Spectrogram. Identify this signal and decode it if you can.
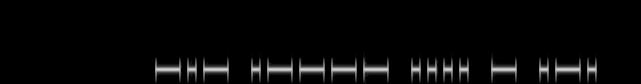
Morse code, heard as a keyed tone, about 18 wpm, 700 Hz. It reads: K1HTR
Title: Speed Racing - USA Call Signs 15wpm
